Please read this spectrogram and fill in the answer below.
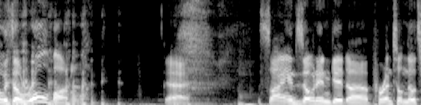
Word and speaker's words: Syv: It's actually Sai, but people call it, and I'm totally cool with that. Sai. Yeah, just Sai. S-Y. Remove the V. Yeah, remove the V. V is silent.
